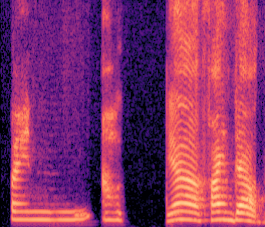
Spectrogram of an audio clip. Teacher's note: find out gitu ini juga konsonan ketemu vowel sambung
